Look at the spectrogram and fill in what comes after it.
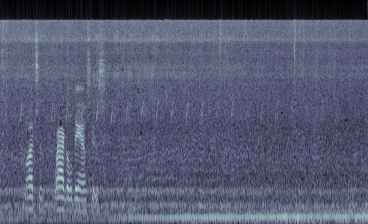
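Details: Honey bee swarm in early May, caught by a beekeeper after a dearth, one of two swarms that day: a steady low droning hum throughout, with a man's voice speaking briefly in the first two seconds.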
